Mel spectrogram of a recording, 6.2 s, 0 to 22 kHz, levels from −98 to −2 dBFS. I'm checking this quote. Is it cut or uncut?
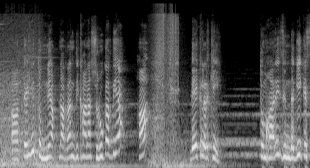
uncut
